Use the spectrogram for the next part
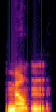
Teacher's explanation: keep in mind when you pronounce this word in fast speech it sounds like Mountain the T sound is reduced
